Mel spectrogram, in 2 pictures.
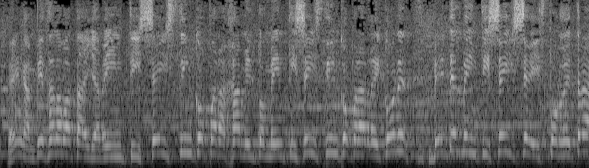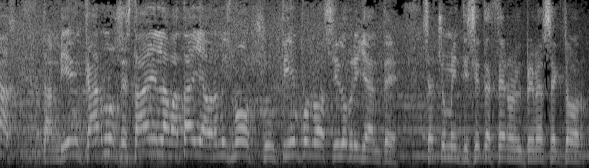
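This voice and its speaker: A man with an accent from Spain giving live motorsport commentary, excitable and emphatic, repeating key figures. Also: very high voice, quick pace. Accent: Spanish, from Spain. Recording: loud engine and trackside noise.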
